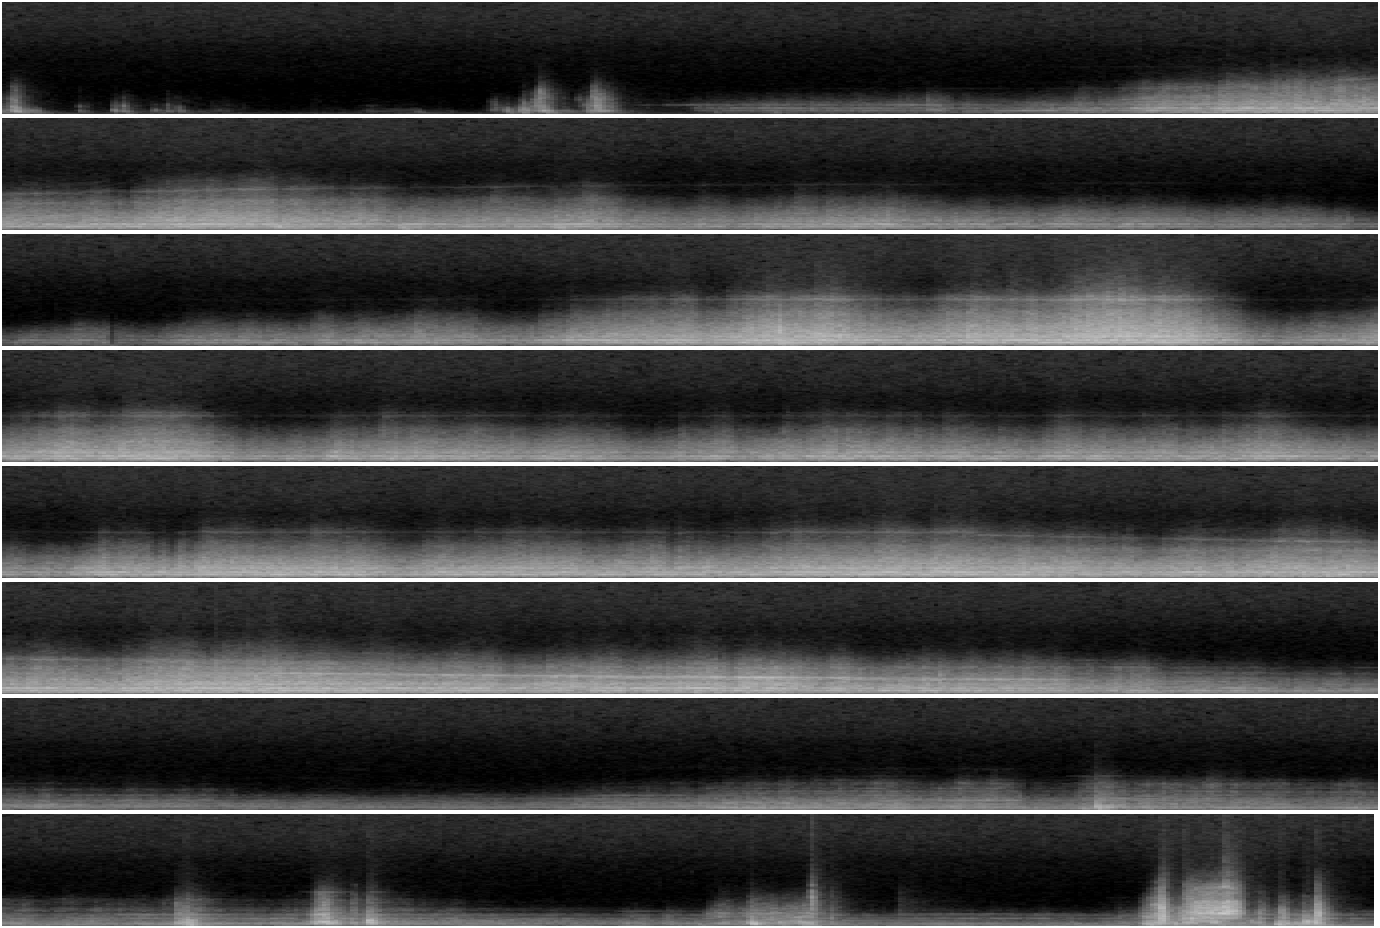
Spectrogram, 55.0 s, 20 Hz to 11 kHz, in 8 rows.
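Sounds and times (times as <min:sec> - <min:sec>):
low hum: 0:00.0 - 0:24.8, 0:39.6 - 0:55.0
gong-like ringing drone: 0:03.2 - 0:55.0.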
